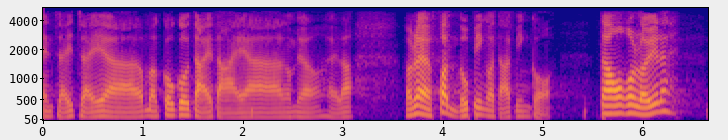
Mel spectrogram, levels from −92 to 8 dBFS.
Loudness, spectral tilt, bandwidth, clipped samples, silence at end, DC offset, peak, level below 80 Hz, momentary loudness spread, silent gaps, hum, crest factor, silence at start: -21 LUFS; -8 dB/octave; 5.2 kHz; under 0.1%; 0.35 s; under 0.1%; 0 dBFS; -64 dBFS; 15 LU; none; none; 20 dB; 0 s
